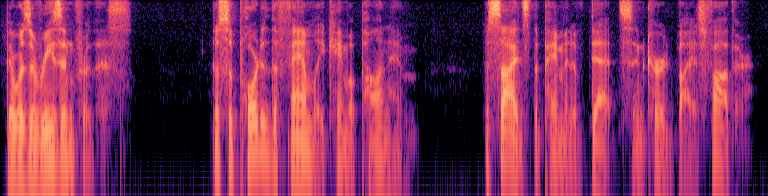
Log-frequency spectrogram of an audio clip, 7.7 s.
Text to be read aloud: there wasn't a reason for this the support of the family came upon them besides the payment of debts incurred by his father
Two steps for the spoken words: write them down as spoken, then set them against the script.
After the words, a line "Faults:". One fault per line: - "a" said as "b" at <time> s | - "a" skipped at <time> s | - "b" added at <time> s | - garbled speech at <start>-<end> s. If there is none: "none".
there was a reason for this the support of the family came upon him besides the payment of debts incurred by his father
Faults:
- "wasn't" said as "was" at 0.1 s
- "them" said as "him" at 3.9 s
